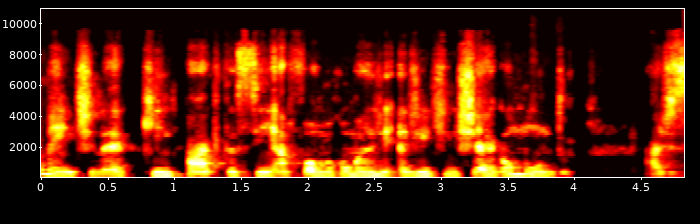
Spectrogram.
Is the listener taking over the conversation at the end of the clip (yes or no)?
no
